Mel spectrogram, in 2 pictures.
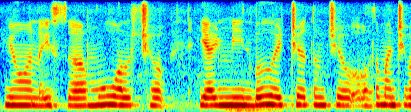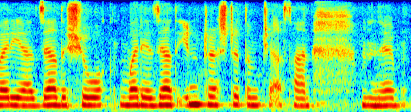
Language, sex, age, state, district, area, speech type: Kashmiri, female, 30-45, Jammu and Kashmir, Baramulla, rural, spontaneous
